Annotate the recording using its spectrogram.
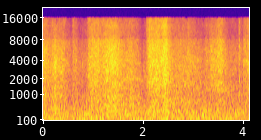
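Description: Thin plastic trash bag liners rustling and crinkling as they are handled, in several uneven stretches of a second or so each.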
